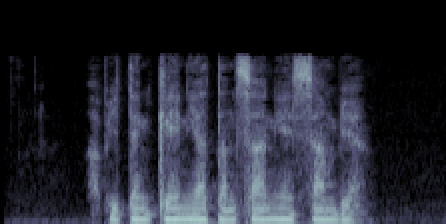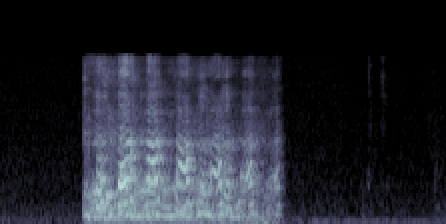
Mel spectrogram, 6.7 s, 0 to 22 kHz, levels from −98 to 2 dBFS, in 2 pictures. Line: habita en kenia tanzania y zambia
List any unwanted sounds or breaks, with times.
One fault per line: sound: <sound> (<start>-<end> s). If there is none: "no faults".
sound: laugh (4.0-5.5 s)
